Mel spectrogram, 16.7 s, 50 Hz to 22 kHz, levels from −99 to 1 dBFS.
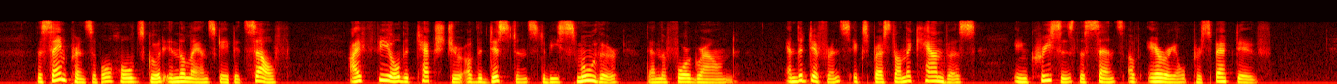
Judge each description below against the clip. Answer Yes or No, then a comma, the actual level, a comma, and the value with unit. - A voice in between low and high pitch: Yes, medium, 165 Hz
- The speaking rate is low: Yes, slow, 125 wpm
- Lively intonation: No, average, 3.7 semitones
